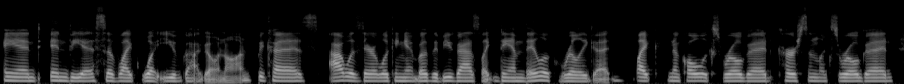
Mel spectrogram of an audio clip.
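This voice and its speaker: Woman, thirties, podcast co-host, casual and candid, smooth lowish voice, dry sound. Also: moderate pace, few pauses, a little mellow, dry recording. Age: 30s. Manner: candid, filler-heavy, laughs while talking. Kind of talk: casual chat.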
